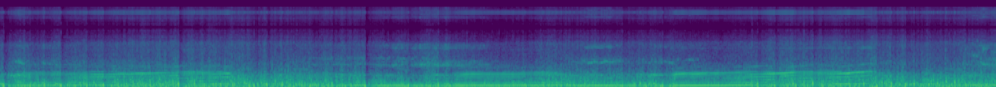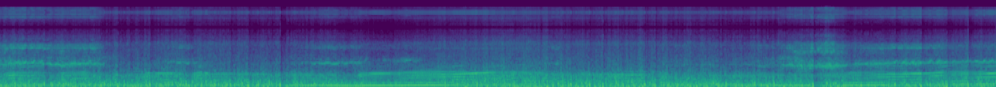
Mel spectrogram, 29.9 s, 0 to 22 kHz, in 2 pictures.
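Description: Turbocharged Honda D16 four-cylinder engine in a Civic at track speed. It revs up several times, its pitch climbing on each pull and dropping back between pulls as the car accelerates, shifts and slows for corners.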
